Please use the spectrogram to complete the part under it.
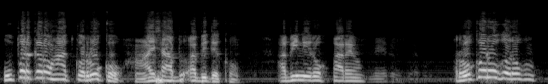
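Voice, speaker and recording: Man, high-pitched, very lively intonation, outdoor farm demonstration, repetitive commands. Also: normal speed. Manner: animated, repeats short commands. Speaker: natural farming trainer. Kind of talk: live outdoor demonstration with participants. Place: outdoors on farmland under trees.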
